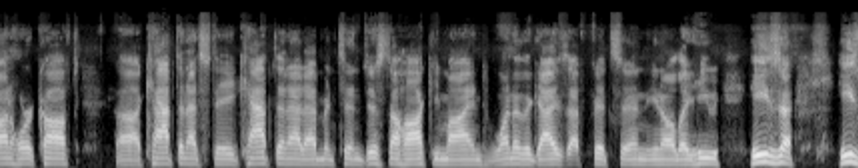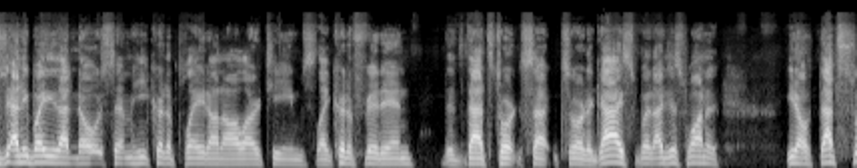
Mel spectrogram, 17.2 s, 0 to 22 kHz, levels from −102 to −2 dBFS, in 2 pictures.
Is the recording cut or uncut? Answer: uncut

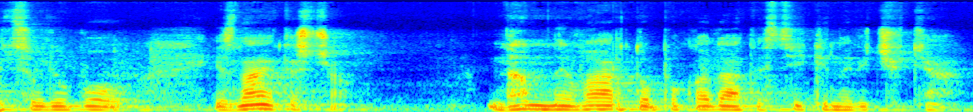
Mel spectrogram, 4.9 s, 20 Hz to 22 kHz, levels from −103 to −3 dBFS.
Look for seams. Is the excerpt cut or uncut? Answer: uncut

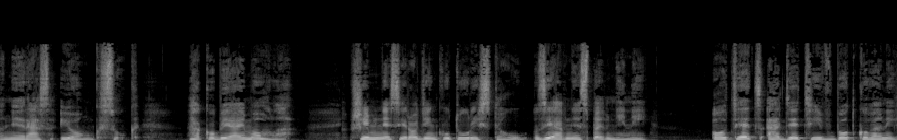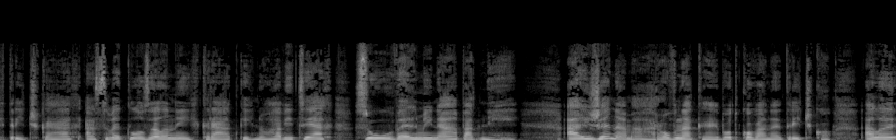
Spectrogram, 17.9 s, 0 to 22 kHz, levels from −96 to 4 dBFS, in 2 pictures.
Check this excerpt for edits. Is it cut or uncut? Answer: cut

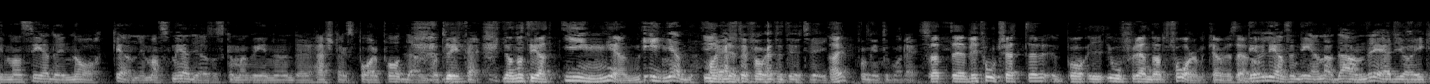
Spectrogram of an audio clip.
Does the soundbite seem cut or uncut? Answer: uncut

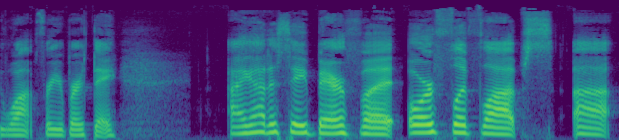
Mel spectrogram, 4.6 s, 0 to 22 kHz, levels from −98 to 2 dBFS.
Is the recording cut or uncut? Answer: cut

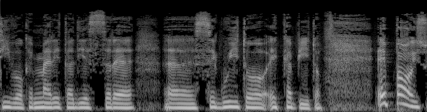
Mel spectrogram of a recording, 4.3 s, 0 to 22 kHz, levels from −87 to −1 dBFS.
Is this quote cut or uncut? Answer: uncut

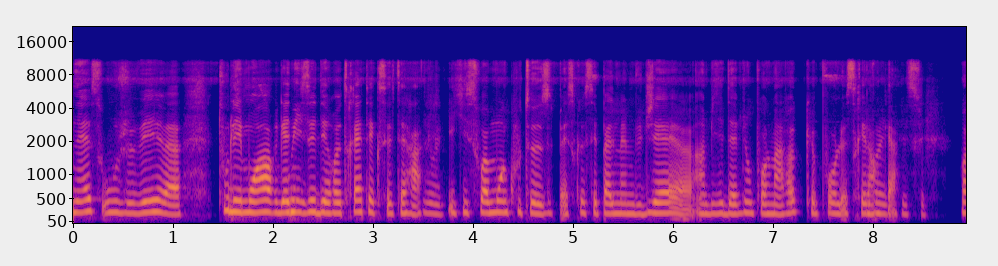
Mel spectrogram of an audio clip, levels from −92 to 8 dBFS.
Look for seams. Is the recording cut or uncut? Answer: cut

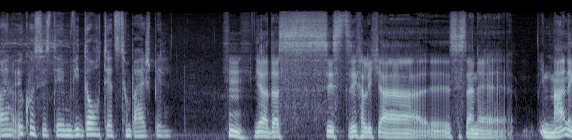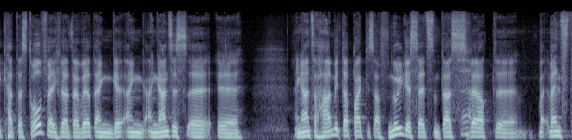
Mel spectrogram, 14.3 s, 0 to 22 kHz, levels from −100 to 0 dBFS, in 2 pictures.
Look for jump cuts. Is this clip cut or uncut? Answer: uncut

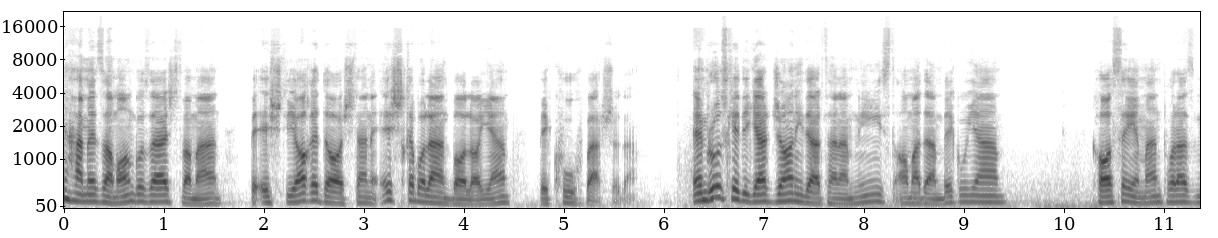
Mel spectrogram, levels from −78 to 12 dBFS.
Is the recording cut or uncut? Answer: cut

